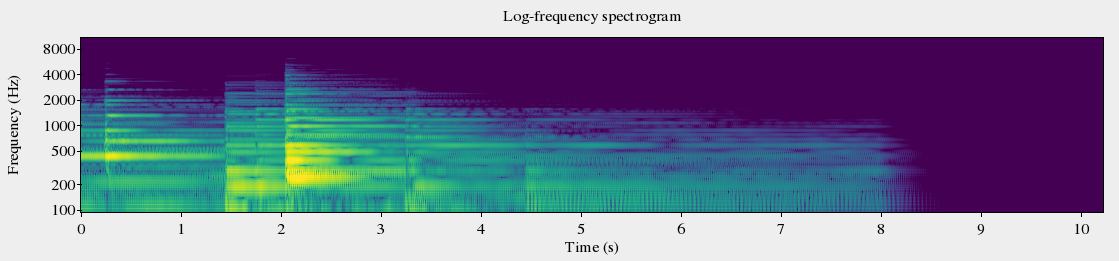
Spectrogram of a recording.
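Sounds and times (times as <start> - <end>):
piano playing I IV vi V chord progression in C: 0.0 - 8.1.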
